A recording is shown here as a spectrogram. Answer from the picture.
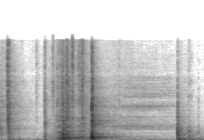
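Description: A plastic lid being pried off a food-storage container: a few sharp clicks and snaps, the loudest about a second in, then a knock near the end.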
